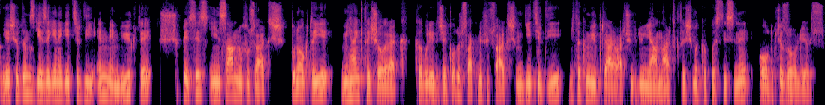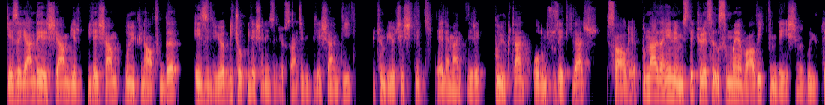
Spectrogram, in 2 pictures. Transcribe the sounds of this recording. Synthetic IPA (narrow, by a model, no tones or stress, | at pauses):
ja̰ʃad̪ɯːmɯzɟe̞ze̞ɟe̞nɛɟe̞t̪ʰiɾd̪iːʔɛ̰nønɛmlʲijyct̪ʰɛʃype̞sizinsanːyfusaɾt̪ʰɯ̥ʃɯ̥b̥uno̞kt̪ʰajɯmiɦæɲct̪ʰaʃɯo̞lˠaɾakʰːabulʲe̞d̪id͡ʒɛcolˠuɾsa̰knyfysa̰ɾt̪ʰɯ̥ʃɯnɯɟe̞t̪ʰiɾd̪iːbit̪ʰakʰɯmjycʰlʲæɾva̰ɾt͡ʃʰyɲcʰyd̪ynjaːnɯ̰na̰ɾt̪ʰɯ̥k̚t̪ʰaʃɯmakʰapʰasi̥t̪ʰe̞sinio̞̰lˠd̪ukt͡ʃʰazo̞ɾlˠujo̞̰ɾuz̥ɟ̥e̞zeɟænd̪ɛjaʃajanbiɾbilʲe̞ʃæmbujycʰyna̰lˠt̪ʰɯnd̪a | e̞zilʲijo̞biɾt͡ʃʰo̞k̚bilʲe̞ʃæne̞̰zilʲijo̞sa̰ːd̪ed͡ʒɛbiɾbilʲe̞ʃæ̰nd̪iːlʲ | b̥yt̪ʰynbijøt͡ʃʰe̞ʃi̥t̪lʲice̞lʲe̞mænt̪ʰlʲe̞ɾib̥ujyct̪ʰæno̞lˠumsuzɛt̪cʰilʲæɾ̥saːlˠɯ̰jo̰b̥unlˠaɾd̪anʔɛnø̞nemisid̪ɛcʰyɾe̞sælɯsɯnmajabaːlˠɯiclʲimd̪e̞jḭʃimibujyc̚ʲlʰ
